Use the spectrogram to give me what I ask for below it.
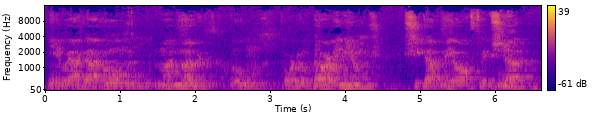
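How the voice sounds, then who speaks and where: A man's voice: on the high side, little pitch movement, a little slow, a little mellow. An older man telling folksy, chuckling stories from his younger days to a group. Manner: folksy, chuckling through anecdotes. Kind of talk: casual storytelling to a group. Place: large echoey room with a group. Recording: very echoey room, mic from a distance, faint noise.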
